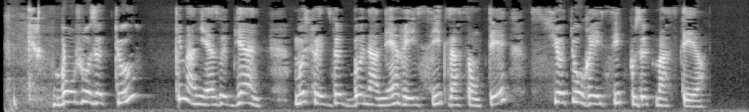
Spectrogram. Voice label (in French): Enregistrement créole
